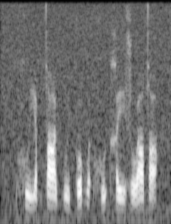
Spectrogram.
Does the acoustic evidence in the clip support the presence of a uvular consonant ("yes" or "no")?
yes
